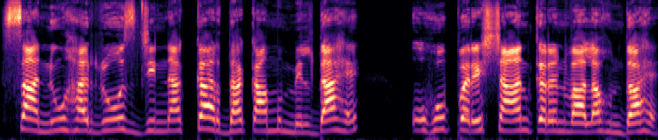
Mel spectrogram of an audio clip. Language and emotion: Punjabi, disgusted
